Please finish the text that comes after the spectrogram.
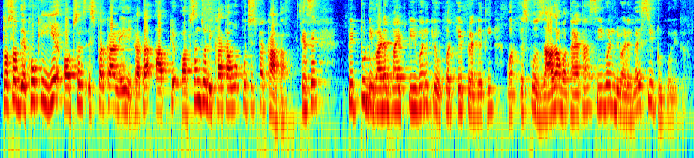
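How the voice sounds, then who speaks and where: A man's voice: high-pitched, normal speed. A male chemistry teacher lecturing at a whiteboard, posing rhetorical questions to the class and answering them himself. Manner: asks himself rhetorical questions and answers them, calls students "sir" and "child". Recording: echoey room.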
